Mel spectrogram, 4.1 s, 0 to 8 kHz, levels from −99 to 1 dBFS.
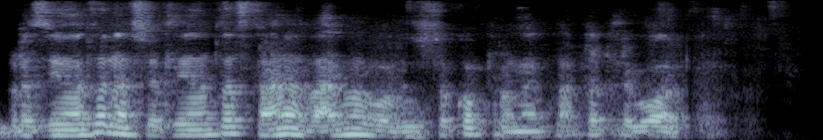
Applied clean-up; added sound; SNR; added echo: neural mask model Resemble Enhance denoiser.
